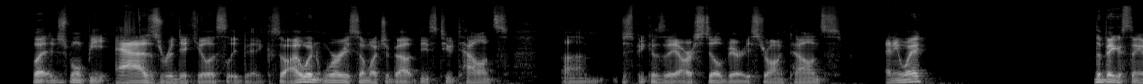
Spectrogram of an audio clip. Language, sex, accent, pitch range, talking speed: English, male, American, 85-100 Hz, 165 wpm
